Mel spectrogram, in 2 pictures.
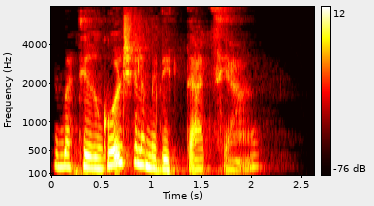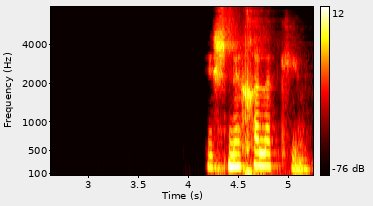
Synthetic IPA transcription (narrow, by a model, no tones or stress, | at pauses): batiʁɡulʃelhamedit̪at͡sja̰ | jɛʃne̞χalakʰim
